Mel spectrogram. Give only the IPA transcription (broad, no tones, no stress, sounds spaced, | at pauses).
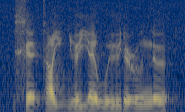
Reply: x ɛ k ɑ j ʎ ø j ɛ w ʉ ɾʲ ɵ ɭ u n ɵ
